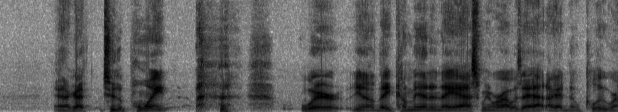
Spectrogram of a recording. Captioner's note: laugh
